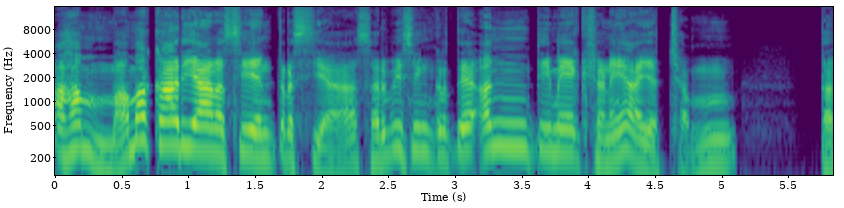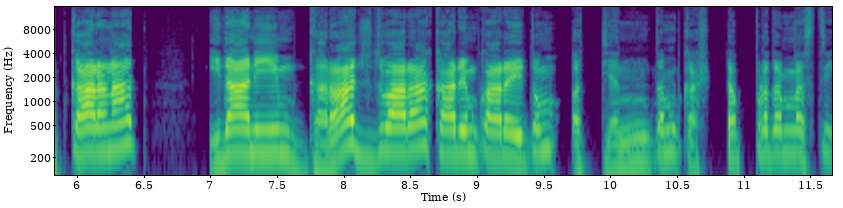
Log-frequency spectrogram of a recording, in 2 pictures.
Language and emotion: Sanskrit, disgusted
